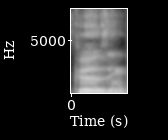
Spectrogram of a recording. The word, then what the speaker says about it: cousin: E sílaba tônica, cousin. Cousin.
